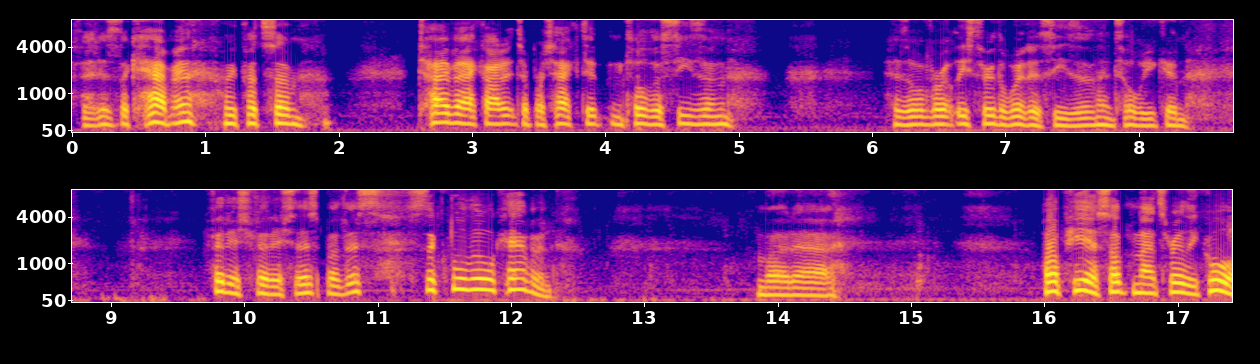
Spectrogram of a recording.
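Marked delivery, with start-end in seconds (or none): 10.6-17.4 winded, breathless, higher-pitched talk. Showing viewers around a cabin while catching breath, out of breath. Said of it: "just trying to catch my breath".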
